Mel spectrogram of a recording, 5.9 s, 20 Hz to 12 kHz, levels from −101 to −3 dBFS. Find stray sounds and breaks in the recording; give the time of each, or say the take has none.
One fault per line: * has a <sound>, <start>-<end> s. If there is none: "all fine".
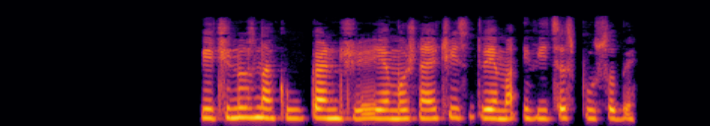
all fine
